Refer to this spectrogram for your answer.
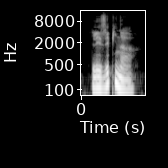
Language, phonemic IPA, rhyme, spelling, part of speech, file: French, /e.pi.naʁ/, -aʁ, épinards, noun, Fr-épinards.ogg
- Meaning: 1. plural of épinard 2. spinach (foodstuff)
